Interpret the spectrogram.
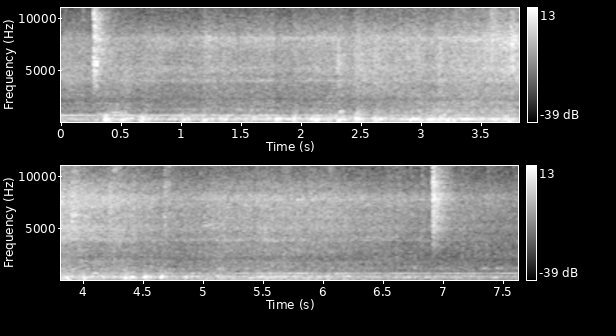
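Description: A diesel-hauled KAI train running through the station at speed close by: the rumble of the cars and wheels clattering over the rail joints. It gets loud about a third of a second in and eases off toward the end.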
